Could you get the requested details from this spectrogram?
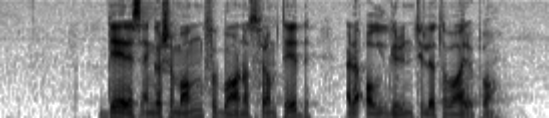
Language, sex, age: Norwegian, male, 32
